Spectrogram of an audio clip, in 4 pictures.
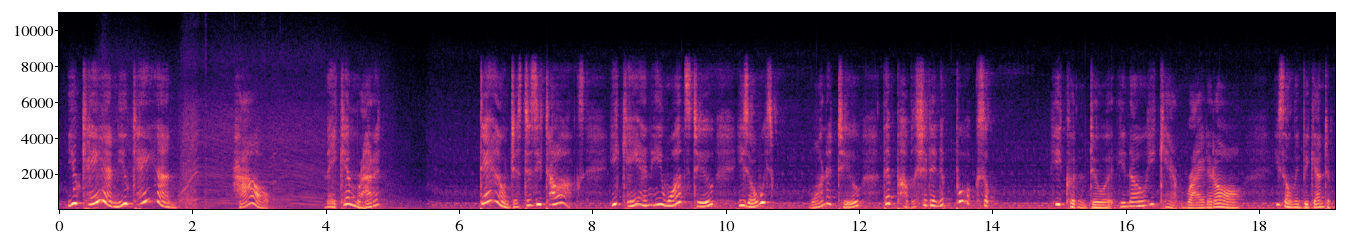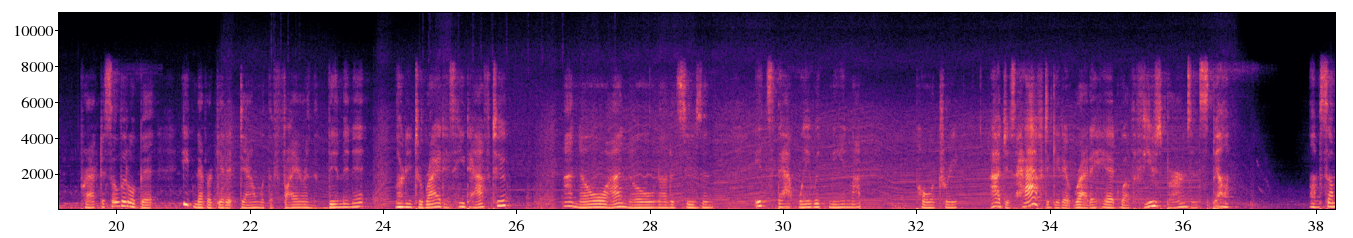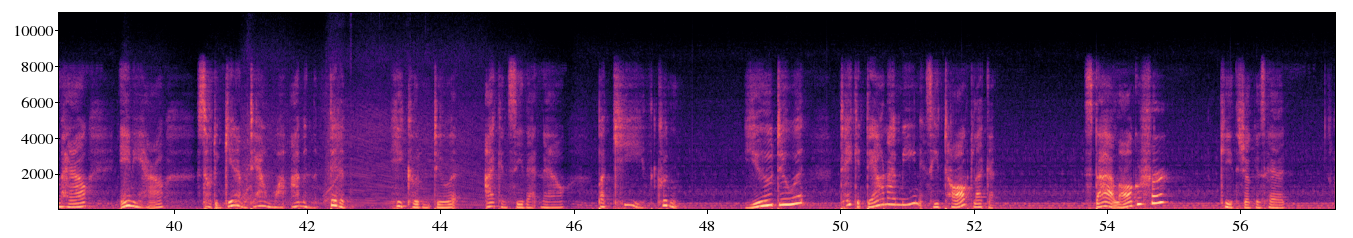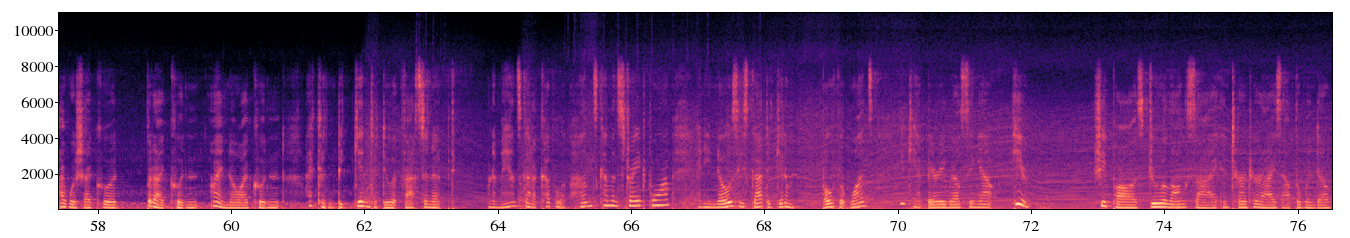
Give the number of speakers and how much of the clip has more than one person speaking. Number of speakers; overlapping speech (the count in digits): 1, no overlap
